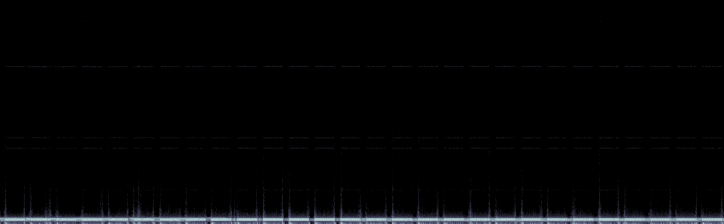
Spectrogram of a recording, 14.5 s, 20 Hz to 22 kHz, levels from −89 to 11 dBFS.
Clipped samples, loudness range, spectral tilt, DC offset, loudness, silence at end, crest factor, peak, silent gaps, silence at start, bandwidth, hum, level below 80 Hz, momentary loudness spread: under 0.1%; 1 LU; -12.5 dB/octave; under 0.1%; -15 LUFS; 0 s; 10 dB; -4 dBFS; none; 0 s; 0.8 kHz; none; -42 dBFS; 2 LU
